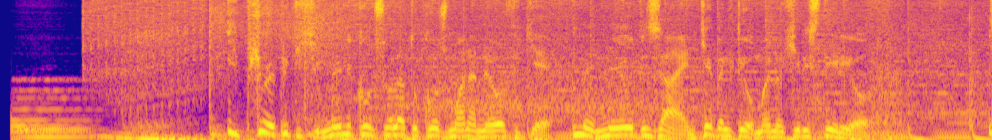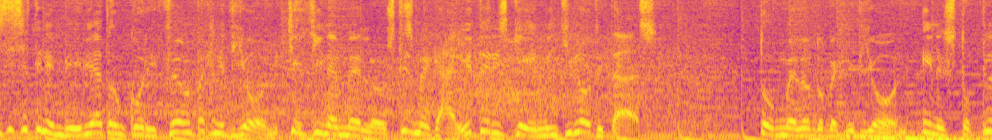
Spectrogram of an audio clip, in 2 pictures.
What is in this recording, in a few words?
TVC KIDS; PS4; XMAS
